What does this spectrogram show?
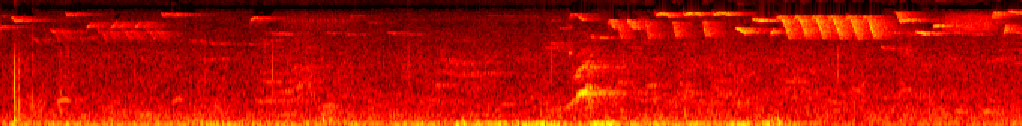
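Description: Small songbirds chirping, with a fast high trill over a low steady outdoor rumble, and a single sharp click at the start.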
